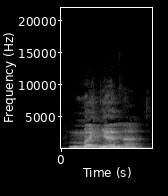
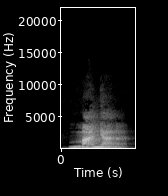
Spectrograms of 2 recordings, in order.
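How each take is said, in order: First: The a vowels are closed and nasal. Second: The a vowels are wide open. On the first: The speaker calls it wrong. "Então não vou ler assim" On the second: The speaker calls it right. "Bem aberto lá"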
